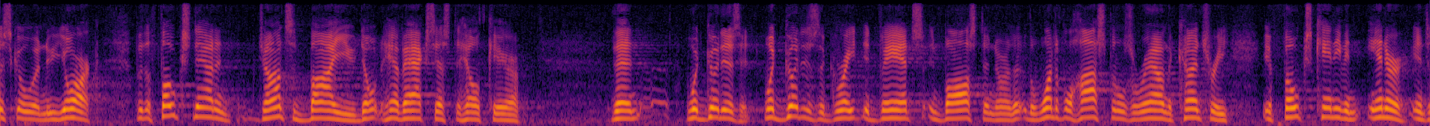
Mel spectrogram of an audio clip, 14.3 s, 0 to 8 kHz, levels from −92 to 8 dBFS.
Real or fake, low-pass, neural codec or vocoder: real; 7.2 kHz; none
